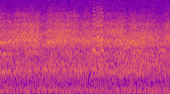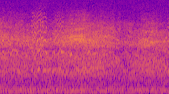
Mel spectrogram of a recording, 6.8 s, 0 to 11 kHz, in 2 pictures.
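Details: Corellas calling at Warwick in May 2013 before eating crops; a dense, continuous wall of harsh screeching from many birds, steady throughout.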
